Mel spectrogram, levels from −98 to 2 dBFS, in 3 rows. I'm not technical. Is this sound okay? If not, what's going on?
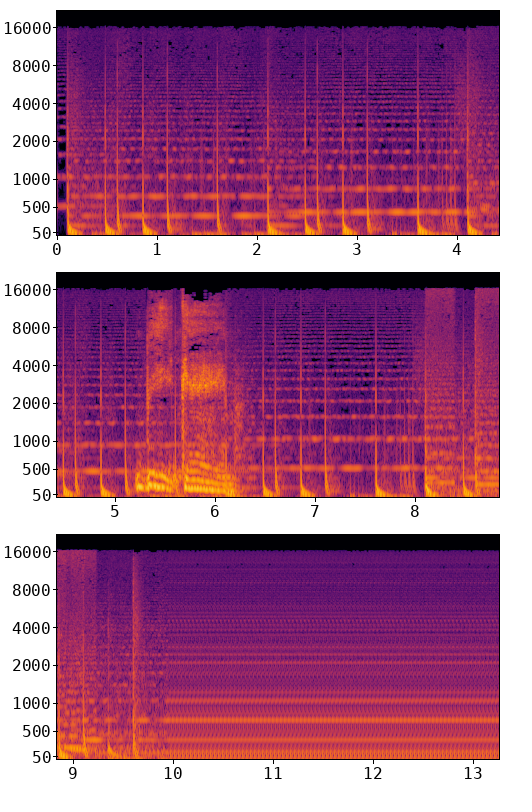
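No. At 9.98 s the computer froze, a system hang loop, so a 40 ms slice repeats 25 times a second until the end, making a steady buzz.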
